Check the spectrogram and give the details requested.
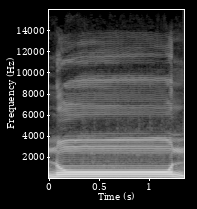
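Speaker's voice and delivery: নুন held long and slow; teacher modelling the letter slowly; drawn-out letter name. Shown as a demonstration. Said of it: "এইরকম আমরা উচ্চারণ করি".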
